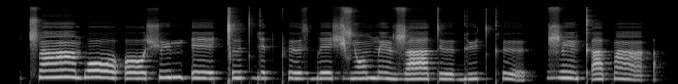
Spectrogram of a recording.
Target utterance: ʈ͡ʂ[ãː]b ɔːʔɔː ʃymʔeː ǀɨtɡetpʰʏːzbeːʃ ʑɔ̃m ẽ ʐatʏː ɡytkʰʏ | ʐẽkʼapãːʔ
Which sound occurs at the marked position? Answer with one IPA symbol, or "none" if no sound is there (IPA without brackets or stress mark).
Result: ãː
